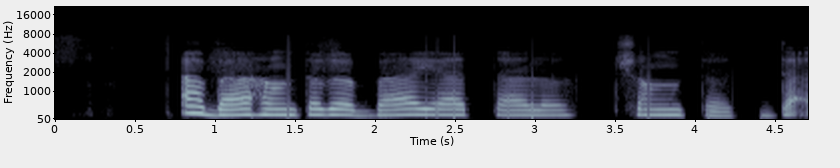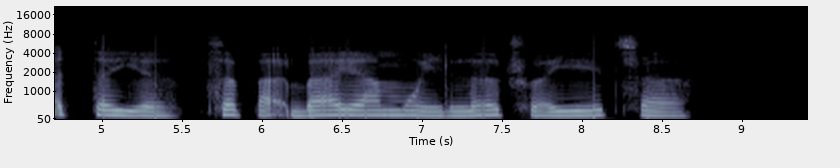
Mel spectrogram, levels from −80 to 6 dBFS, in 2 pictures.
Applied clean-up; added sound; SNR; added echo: none; none; none; none.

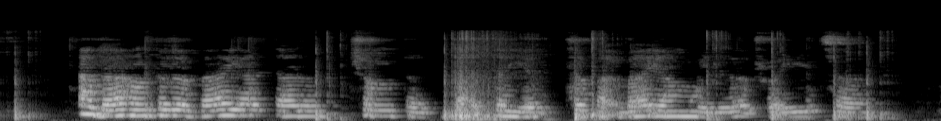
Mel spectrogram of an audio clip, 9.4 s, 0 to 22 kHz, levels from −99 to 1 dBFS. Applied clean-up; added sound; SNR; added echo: classical method WPE with log-MMSE.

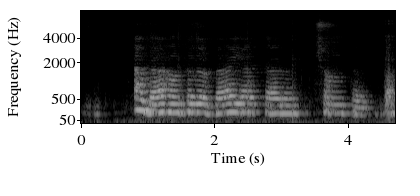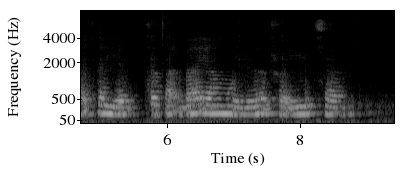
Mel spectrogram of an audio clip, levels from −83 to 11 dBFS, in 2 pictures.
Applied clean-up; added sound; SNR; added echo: neural separator model SepFormer DNS4.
